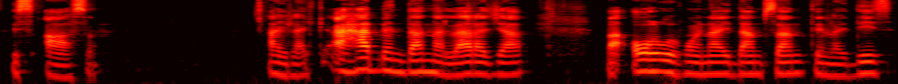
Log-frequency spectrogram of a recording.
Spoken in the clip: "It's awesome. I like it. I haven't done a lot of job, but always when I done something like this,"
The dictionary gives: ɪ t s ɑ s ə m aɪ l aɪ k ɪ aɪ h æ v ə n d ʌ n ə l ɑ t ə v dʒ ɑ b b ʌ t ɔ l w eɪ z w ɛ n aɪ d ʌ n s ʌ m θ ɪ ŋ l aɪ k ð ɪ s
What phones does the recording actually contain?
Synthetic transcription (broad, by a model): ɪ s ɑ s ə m aɪ l aɪ k aɪ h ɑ b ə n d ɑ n ə l ɑ t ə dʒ ɑ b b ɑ t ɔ l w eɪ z w ɛ n aɪ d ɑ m s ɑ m t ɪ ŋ l aɪ k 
